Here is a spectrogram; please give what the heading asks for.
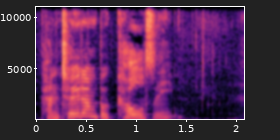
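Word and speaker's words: Pantodon buchholzi: butterfly fish scientific name pantadon patrolse pronunciation pantodan bukholzi size to around 12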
